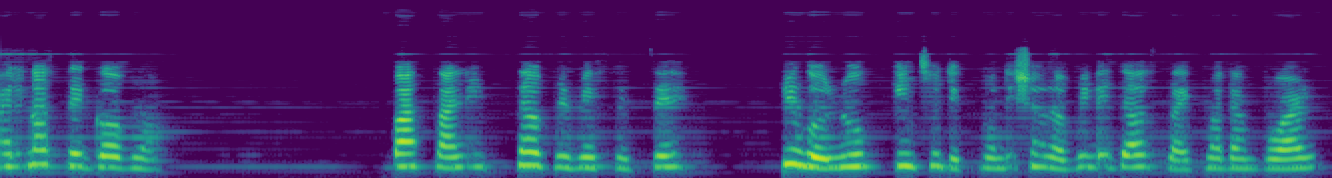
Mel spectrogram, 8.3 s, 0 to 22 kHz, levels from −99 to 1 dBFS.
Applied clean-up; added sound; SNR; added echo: neural mask model DeepFilterNet 3.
